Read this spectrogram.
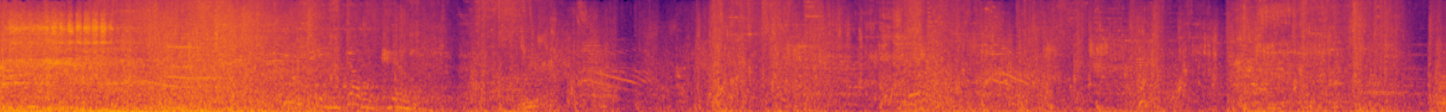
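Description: Video game spell effects crackle and blast rapidly.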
